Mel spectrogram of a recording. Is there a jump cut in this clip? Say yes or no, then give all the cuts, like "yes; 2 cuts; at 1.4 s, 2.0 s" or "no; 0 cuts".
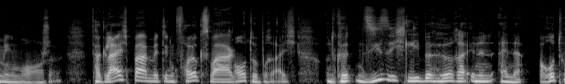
yes; 2 cuts; at 1.8 s, 2.3 s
